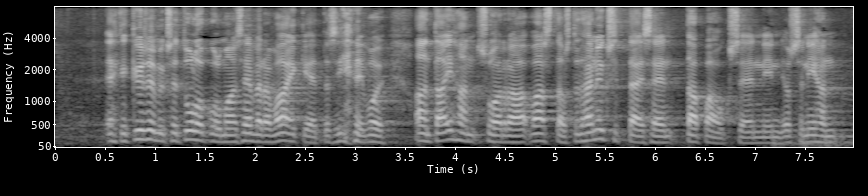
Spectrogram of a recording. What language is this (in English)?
Finnish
